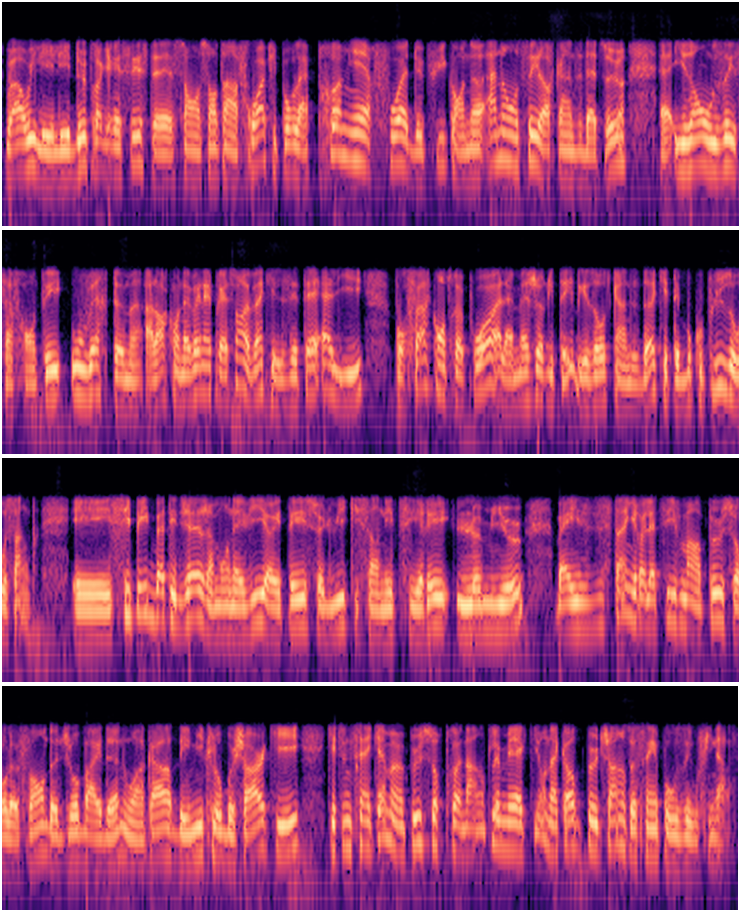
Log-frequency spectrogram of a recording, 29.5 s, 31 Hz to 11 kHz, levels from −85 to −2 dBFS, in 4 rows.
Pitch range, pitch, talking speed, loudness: 115-160 Hz, 135 Hz, 200 wpm, -16 LUFS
